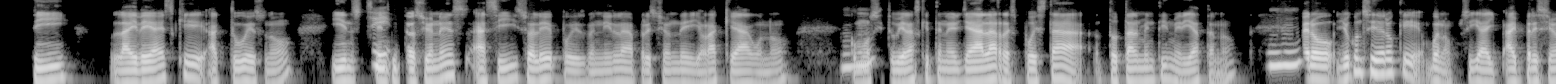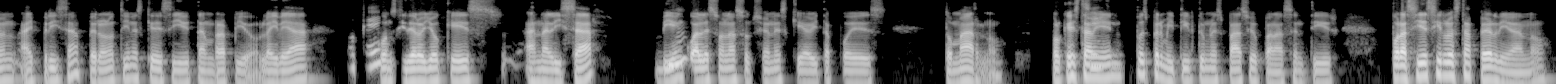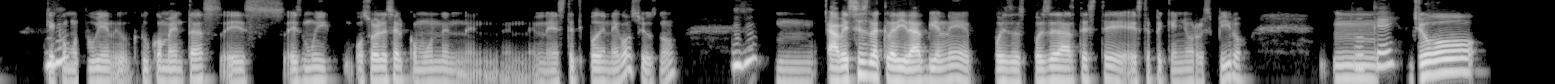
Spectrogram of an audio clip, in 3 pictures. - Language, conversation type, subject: Spanish, advice, ¿Cómo estás manejando la incertidumbre tras un cambio inesperado de trabajo?
- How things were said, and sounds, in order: other background noise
